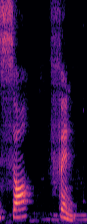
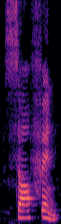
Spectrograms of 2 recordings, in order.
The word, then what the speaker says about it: soften: Then soften, not soften. Soften.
